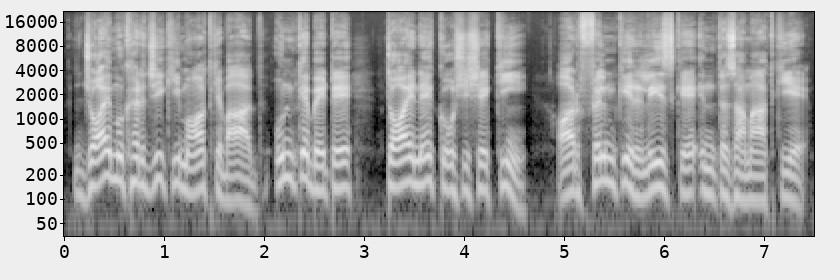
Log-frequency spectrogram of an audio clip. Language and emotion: Urdu, neutral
